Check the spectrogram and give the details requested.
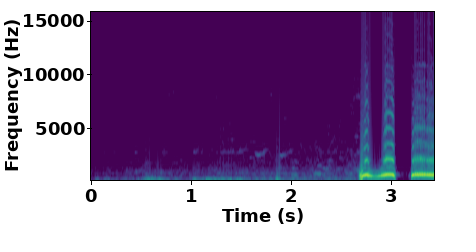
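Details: Soft rumbling background, then a spotted dove bursts into a loud coo near the end, a wavering double note and the start of a long hoot, cut off. The call is used to lure wild birds.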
